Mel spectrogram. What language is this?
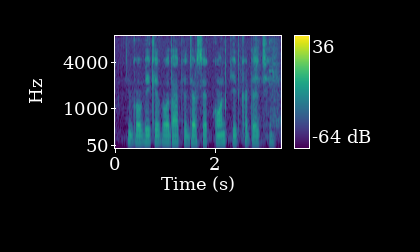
Maithili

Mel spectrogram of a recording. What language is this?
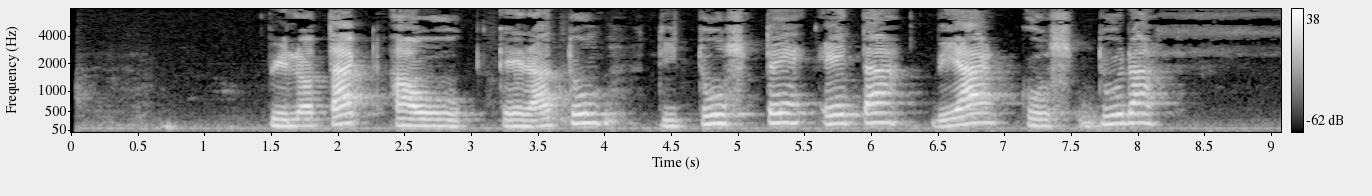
Basque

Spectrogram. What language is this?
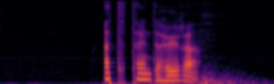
Norwegian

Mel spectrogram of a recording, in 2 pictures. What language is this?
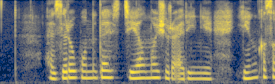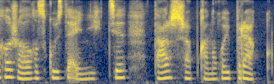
Kazakh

